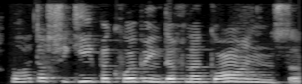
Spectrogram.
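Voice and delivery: ordinary talk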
